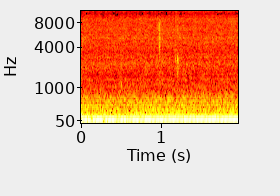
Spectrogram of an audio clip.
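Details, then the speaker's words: 1996 Ford E-350 Econoline van, warmed up, after fix for P0171/P0174 lean codes: deep, even V8 rumble at idle, steady low throb, no misses or stumbles; long-term fuel trims near zero, normal idle. "All right, it's pretty much warmed up for the most part. And now we can take a look at our long-term fuel trims. And just at idle, they're looking pretty good."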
